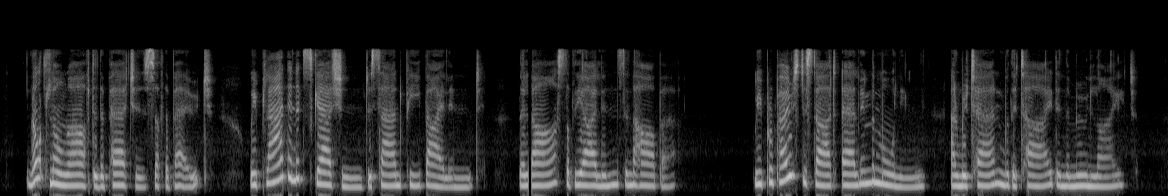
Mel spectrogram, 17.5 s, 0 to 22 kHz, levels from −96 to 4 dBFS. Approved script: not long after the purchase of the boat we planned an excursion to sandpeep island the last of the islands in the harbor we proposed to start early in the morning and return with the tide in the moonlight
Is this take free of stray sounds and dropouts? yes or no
no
